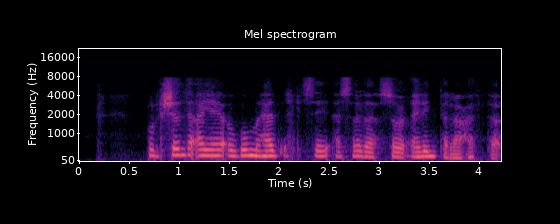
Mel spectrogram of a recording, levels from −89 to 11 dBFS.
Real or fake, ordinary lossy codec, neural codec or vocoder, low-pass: fake; AAC, 24 kbps; codec, 16 kHz in and 24 kHz out, 0.8 kbps, FocalCodec, streaming, 65536 codes; 10.8 kHz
